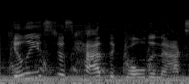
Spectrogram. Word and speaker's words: Gilius: Gilius.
